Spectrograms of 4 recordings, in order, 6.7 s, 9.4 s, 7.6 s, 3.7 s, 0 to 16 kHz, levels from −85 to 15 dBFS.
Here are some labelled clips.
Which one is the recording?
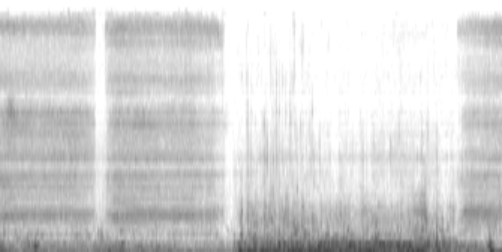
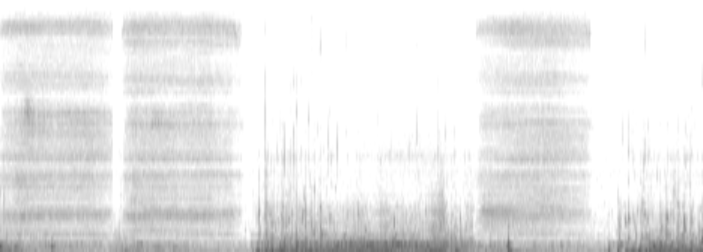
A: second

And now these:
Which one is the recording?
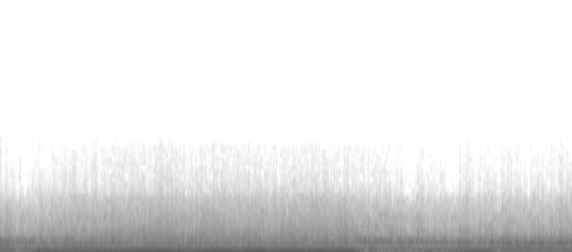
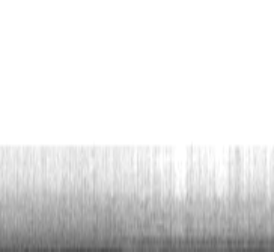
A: first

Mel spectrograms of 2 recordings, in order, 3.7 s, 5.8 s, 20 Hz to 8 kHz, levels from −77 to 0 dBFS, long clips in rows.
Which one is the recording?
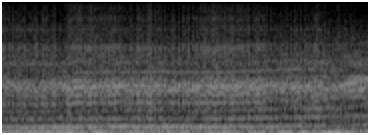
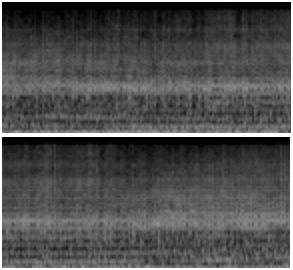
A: first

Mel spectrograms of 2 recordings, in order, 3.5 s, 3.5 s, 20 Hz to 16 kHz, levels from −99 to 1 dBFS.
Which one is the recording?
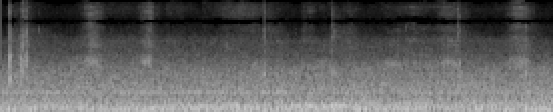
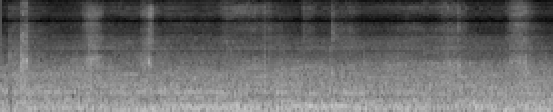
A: first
